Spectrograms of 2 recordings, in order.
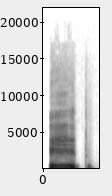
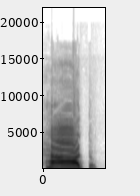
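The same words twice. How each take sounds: First: "Hate" with a closed, unforced ay; demonstrated pronunciation. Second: "hat" with a long, emphatic open ae; demonstrated pronunciation. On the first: Teacher contrasting two words for class, lighter ay in "Hate". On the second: Teacher contrasting two words for class, drawn-out open "hat". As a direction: stretch the vowel in "hat" wide. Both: Shown as a demonstration. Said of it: "इसका उच्चारण पढ़िए".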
